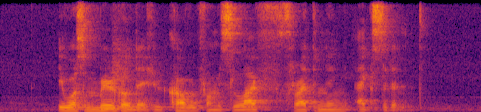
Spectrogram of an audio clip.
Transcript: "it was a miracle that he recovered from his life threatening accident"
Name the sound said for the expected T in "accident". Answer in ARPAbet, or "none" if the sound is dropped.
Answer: T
